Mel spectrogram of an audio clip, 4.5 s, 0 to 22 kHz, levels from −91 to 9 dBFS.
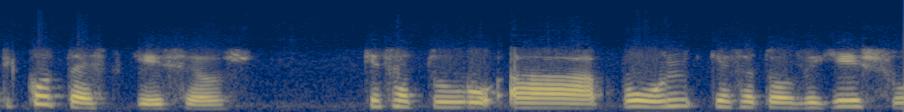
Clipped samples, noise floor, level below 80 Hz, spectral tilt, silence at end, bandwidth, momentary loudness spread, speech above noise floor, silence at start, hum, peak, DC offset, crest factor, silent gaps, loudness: under 0.1%; -60 dBFS; -76 dBFS; -8 dB/octave; 0 s; 3.9 kHz; 8 LU; 42 dB; 0 s; none; -2 dBFS; under 0.1%; 16 dB; none; -18 LUFS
